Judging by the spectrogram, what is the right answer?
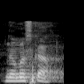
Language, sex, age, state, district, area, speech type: Marathi, male, 45-60, Maharashtra, Satara, rural, spontaneous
